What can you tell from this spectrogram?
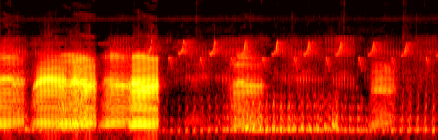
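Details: ['Yellow Indian bullfrogs in a village. Three loud, bleating, buzzy croaks open the clip in quick succession, followed by softer croaks from frogs further off, with faint high chirps above.']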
